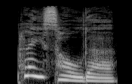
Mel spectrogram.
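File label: "placeholder", British English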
